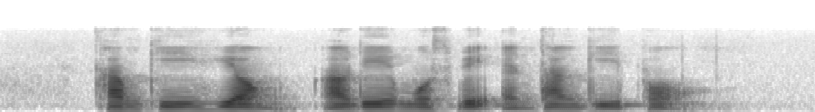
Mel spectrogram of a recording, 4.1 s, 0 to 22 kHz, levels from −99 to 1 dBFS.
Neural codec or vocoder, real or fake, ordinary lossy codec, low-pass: none; real; none; none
